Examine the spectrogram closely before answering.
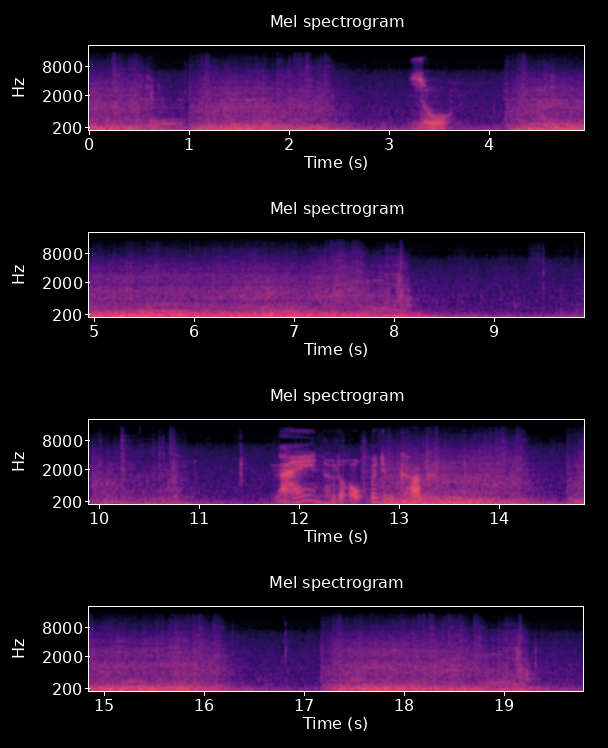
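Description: A heavy stone mechanism grinds and rumbles as a wheel is turned.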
